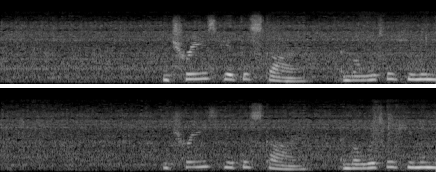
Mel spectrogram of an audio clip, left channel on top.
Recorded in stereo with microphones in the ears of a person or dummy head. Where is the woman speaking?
50° left (ahead or behind), 0.8 m; by 4.4 s 45° right (ahead or behind), 1.5 m.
